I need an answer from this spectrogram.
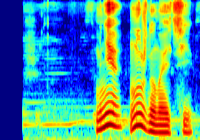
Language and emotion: Russian, positive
